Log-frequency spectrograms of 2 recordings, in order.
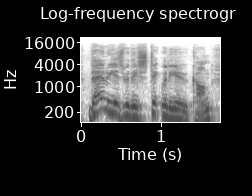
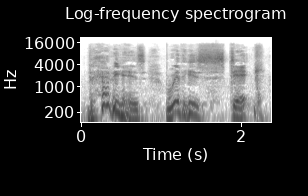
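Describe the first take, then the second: First: Said in the usual way. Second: With his stick spoken very slowly and weighted; emphatic and careful. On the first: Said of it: "once again". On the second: Shown as a demonstration. Picturing the bishop with his pricey stick, emphatic. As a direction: lean on with his stick, slow and deliberate. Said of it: "which I pronounce emphatically and carefully".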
